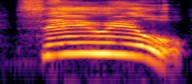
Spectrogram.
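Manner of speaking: high announcing shout; triumphant cereal. Acted. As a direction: announce it like the winning answer. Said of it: "What's the first thing every fucker has".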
